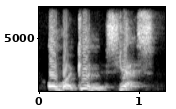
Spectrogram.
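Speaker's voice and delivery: ordinary delivery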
